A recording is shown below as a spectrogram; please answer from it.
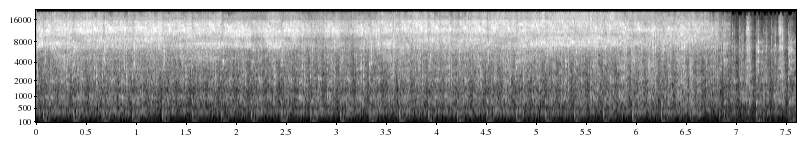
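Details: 1923 3.5 hp Emu (rebadged Hercules) stationary engine, restored early 1980s, first start in 20+ years, after oiling a sticking magneto/exhaust valve linkage: steady evenly spaced exhaust pops over hissing background, no knocks or stumbles; normal hit-and-miss running.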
